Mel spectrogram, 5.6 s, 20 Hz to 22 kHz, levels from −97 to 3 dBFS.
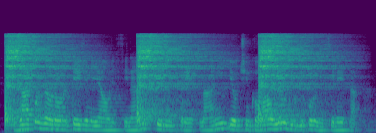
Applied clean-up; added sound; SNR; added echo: none; Crash cymbal; -2 dB; reverberation time 1.3 s.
